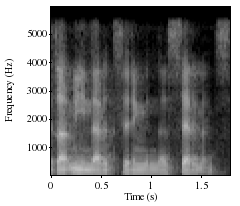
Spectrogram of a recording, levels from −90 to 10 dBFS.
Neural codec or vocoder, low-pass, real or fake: codec, 16 kHz, 0.8 kbps, ZipCodec; 5.4 kHz; fake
